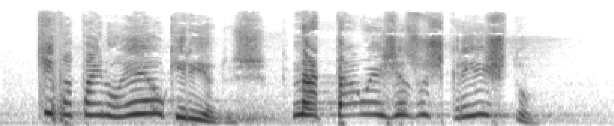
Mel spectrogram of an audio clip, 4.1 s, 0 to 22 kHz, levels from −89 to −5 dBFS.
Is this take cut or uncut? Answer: cut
